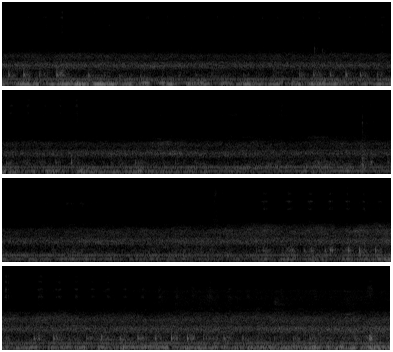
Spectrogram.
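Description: A pencil scratches softly against a hard surface.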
